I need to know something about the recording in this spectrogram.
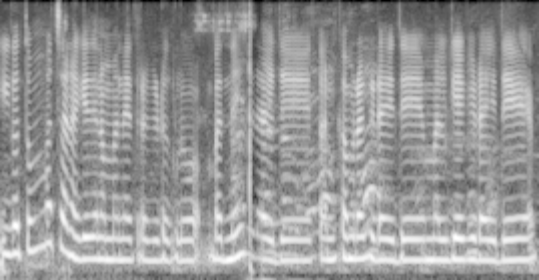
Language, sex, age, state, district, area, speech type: Kannada, female, 18-30, Karnataka, Kolar, rural, spontaneous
